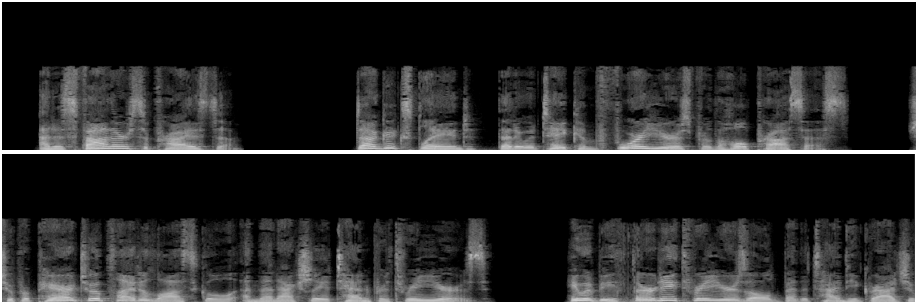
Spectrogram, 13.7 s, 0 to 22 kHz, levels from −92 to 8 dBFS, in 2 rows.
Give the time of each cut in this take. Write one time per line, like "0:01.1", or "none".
none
